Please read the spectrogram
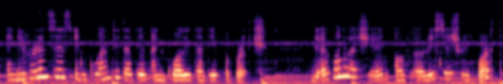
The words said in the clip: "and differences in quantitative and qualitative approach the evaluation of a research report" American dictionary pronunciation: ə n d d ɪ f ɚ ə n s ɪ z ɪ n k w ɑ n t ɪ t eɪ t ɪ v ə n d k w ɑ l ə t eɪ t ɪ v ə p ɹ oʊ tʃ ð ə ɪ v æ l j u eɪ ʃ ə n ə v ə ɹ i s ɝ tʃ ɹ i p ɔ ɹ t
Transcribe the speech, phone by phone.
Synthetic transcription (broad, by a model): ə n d d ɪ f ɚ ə n s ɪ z ɪ n k w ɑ n t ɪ t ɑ t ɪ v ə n k w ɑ l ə t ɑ t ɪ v ə p ɹ oʊ tʃ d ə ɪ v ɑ l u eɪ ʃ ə n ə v ə ɹ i s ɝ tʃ ɹ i p ɔ ɹ t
